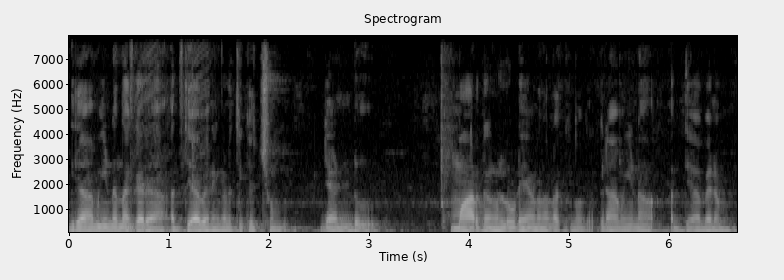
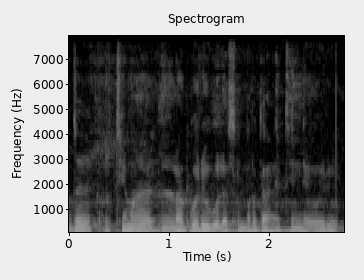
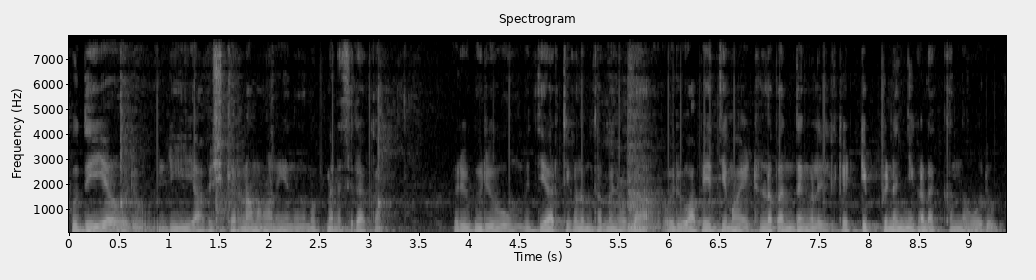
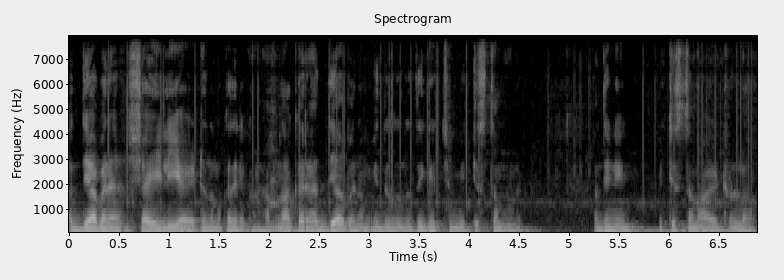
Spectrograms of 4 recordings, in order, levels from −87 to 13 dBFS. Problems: background sounds at intervals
